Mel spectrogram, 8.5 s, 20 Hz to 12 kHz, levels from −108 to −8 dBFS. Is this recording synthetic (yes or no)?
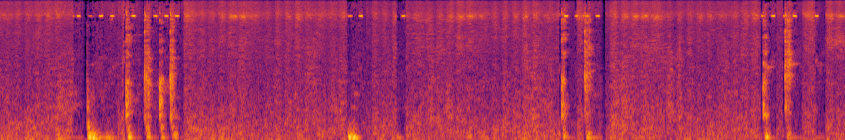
no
